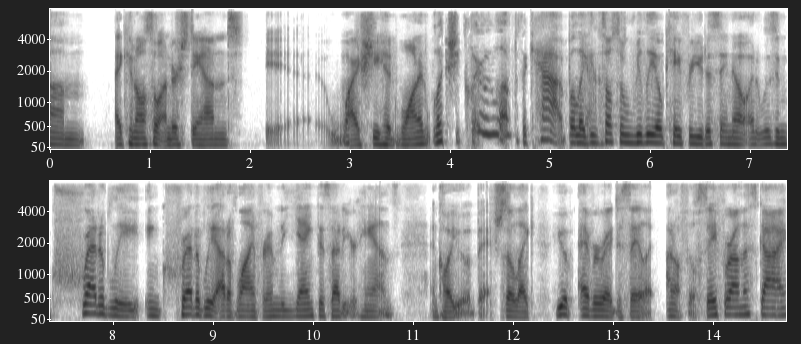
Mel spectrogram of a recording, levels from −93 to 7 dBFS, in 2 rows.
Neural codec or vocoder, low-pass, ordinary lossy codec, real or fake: vocoder, 44.1 kHz, 80 mel bands, Vocos; 7.2 kHz; AAC, 32 kbps; fake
